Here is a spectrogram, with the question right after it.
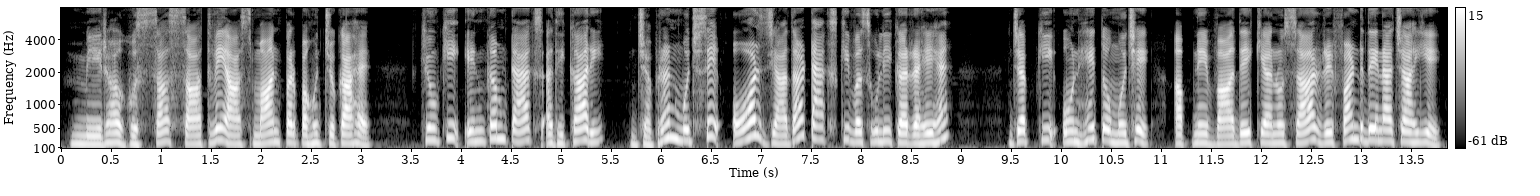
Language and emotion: Hindi, angry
